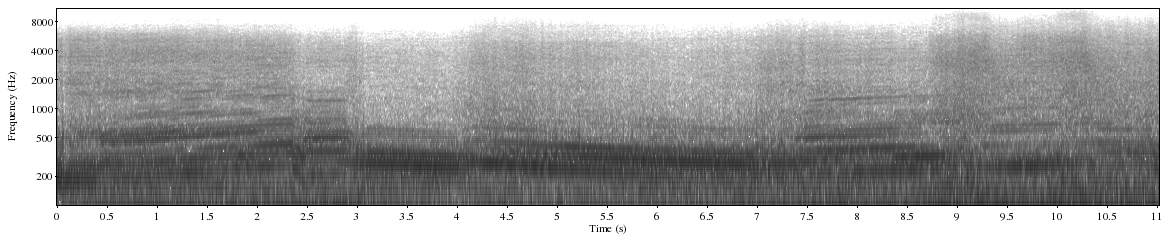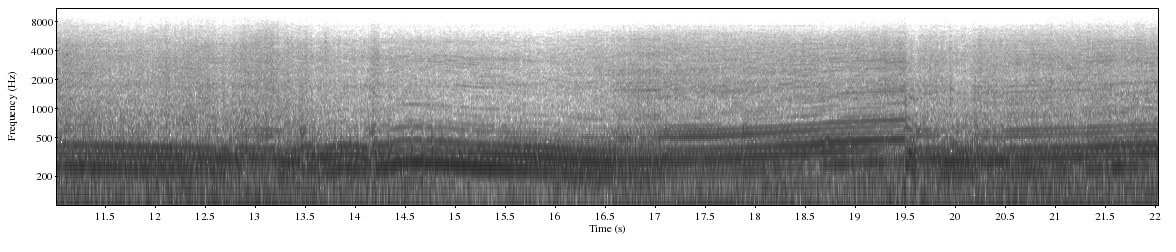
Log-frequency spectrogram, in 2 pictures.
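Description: A motorcycle engine hums steadily, rising and falling in pitch as it shifts gears.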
